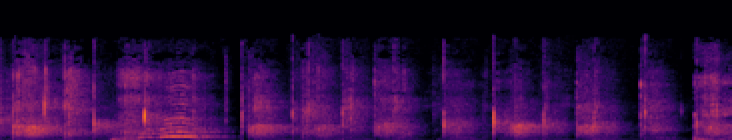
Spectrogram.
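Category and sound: crowd, round of applause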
